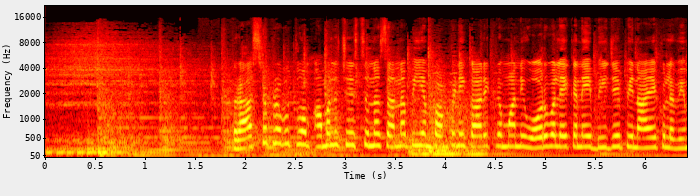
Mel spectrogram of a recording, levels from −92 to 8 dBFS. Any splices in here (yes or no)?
yes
